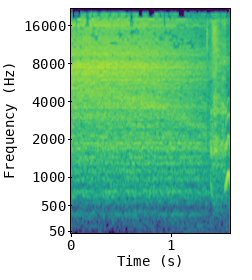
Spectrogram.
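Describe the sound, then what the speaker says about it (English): An Avid Armor Cellar Series Reserve chamber vacuum sealer releases its vacuum in a steady, loud rush of hissing air that holds evenly, then tapers into a short puff and faint click at the end. "You're going to notice every minute it's going to release the vacuum, and this is a good thing."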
